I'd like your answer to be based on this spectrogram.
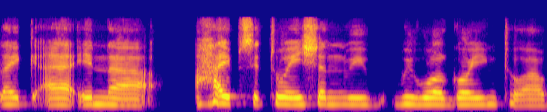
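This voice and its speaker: A woman talks at a medium pitch and a fairly slow pace. The sound is dry and close, with no echo. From Indonesia. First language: Indonesian. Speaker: audience member at a lecture. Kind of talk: audience comment in Q&A. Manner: halting, many fillers.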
